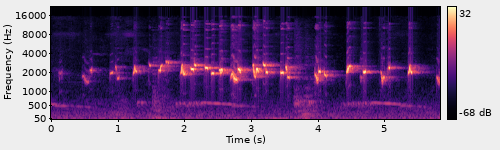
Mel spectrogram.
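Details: Yellow-vented bulbul used as a lure, in a long quick 'ropel' burst: chattering chirps rising and falling in a hurried run, accompanied by a quiet low gliding tone twice.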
